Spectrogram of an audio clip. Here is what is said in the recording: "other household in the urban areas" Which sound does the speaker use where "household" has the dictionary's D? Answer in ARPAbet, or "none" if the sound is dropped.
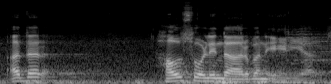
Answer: none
